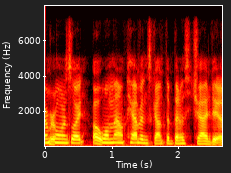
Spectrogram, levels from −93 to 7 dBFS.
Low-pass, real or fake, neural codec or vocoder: 7.2 kHz; fake; autoencoder, 22.05 kHz, a latent of 192 numbers a frame, VITS, trained on many speakers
